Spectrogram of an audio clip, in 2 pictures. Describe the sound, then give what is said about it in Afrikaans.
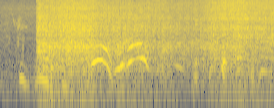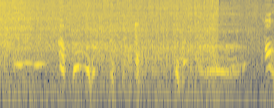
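A garden hose suddenly bursts into a loud, steady spray of hissing water that lasts about five seconds before cutting off, soaking the person who was peering into the hose, with a voice crying out and exclaiming over the rush. “Wat spuit jy jouself so nat?”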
